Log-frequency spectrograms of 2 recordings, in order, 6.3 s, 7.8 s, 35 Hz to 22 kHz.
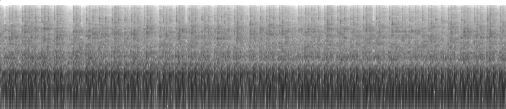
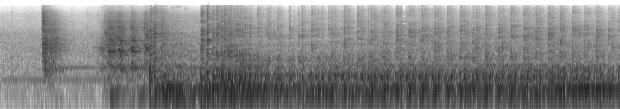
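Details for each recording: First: Harley-Davidson Iron 883 before booster tuning (meant to reduce heat and vibration): deep, even, lumpy V-twin idle at about three pulses a second, steady loudness, no knocks or misses; running smooth. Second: Harley-Davidson Iron 883 before booster setting (to reduce running heat and vibration): starter cranks, engine catches with a blip, then settles into a lumpy, uneven V-twin idle; no clear fault stands out.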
